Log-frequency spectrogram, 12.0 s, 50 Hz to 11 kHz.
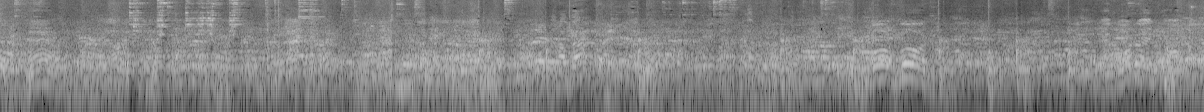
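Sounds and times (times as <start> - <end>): people talking: 0.0 - 12.0
cleaver chopping meat on wood: 4.3 - 6.6, 7.8 - 10.9.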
